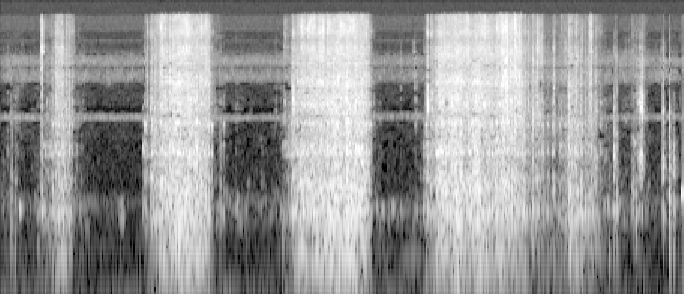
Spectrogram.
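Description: An electric sewing machine stitches a lining into a sleeve in four loud, steady runs of a few seconds each, separated by brief pauses with small clicks and handling noises.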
